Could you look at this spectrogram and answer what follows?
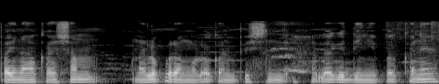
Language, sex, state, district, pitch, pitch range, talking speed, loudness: Telugu, male, Andhra Pradesh, Sri Satya Sai, 105 Hz, 105-110 Hz, 110 wpm, -21 LUFS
